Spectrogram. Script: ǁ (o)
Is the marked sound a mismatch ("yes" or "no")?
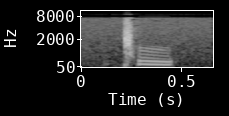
yes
